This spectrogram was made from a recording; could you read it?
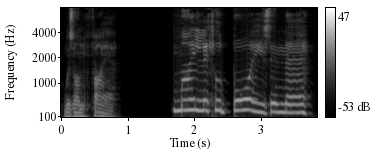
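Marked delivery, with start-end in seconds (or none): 1.7-3.8 high, loud, drawn-out cry; screamed. A narrator's reading. Frantic mother at a burning building, screaming for her boy. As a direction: scream it as acted story dialogue. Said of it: "a woman screamed".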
